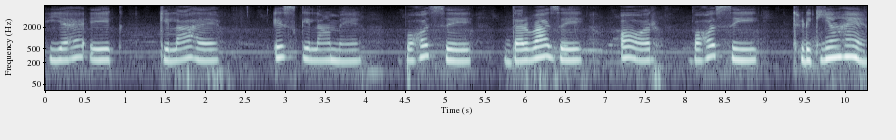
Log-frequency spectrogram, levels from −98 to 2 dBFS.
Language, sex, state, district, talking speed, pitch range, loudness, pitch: Hindi, female, Rajasthan, Nagaur, 85 wpm, 230-265 Hz, -17 LUFS, 240 Hz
